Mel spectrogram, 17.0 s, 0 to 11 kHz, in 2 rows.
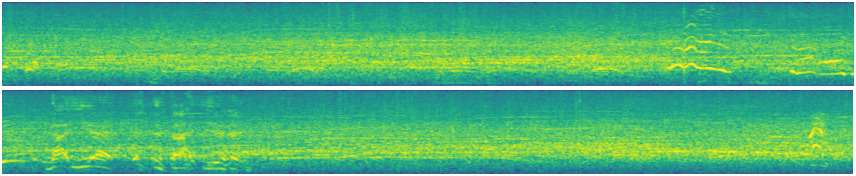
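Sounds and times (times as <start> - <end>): audience applauding: 0.0 - 17.0
audience cheering and shouting: 0.0 - 17.0.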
